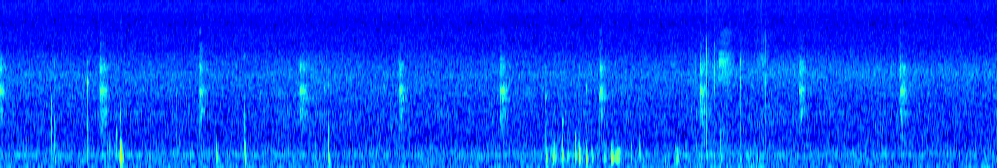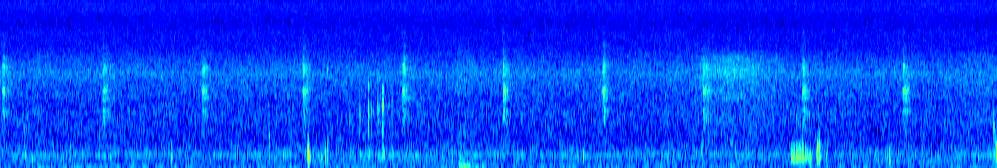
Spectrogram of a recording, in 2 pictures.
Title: hungry stomach noises before breakfast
